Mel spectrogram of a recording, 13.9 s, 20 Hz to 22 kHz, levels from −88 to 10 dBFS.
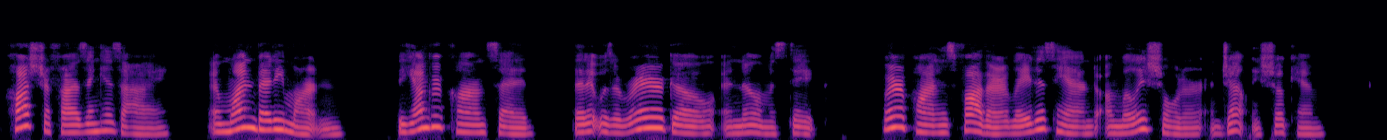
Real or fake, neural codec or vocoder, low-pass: real; none; 7.2 kHz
